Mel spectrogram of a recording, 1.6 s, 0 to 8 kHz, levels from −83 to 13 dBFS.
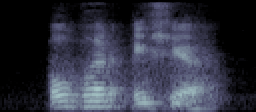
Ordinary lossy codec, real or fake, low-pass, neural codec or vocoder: AAC, 48 kbps; real; 7.2 kHz; none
